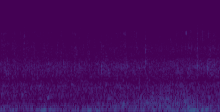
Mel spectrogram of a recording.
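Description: Irrigation water flowing steadily along an earthen furrow between crop rows.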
